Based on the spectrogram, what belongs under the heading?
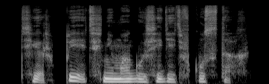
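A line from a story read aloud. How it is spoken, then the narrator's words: Strained growl. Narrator (Russian): рыкнул, руки которого тряслись от перенапряжения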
